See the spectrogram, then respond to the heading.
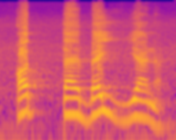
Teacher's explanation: qad langsung masuk, dalnya masuk ke ta secara sempurna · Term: idgham mutajanisain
